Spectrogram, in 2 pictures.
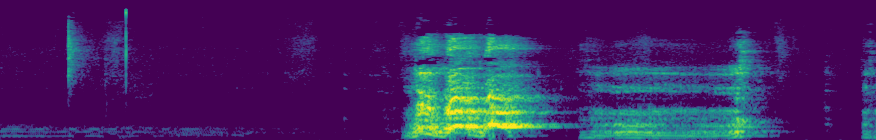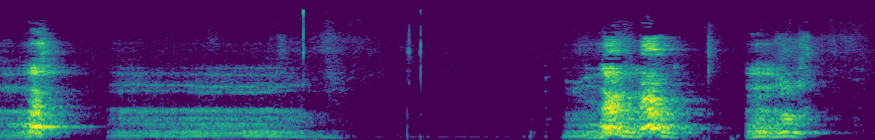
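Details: Dog barking in a funny-dog compilation, deep rough barks with a growly edge coming in three uneven groups, some drawn out and grumbling, separated by short silences.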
